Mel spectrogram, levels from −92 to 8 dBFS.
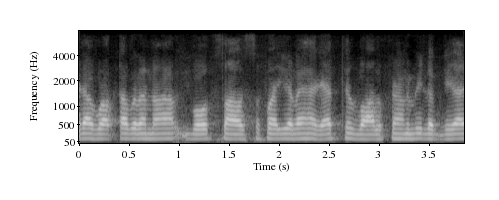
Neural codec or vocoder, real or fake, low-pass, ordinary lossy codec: codec, 16 kHz, 1 kbps, FreqCodec, larger model; fake; 7.2 kHz; Opus, 32 kbps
